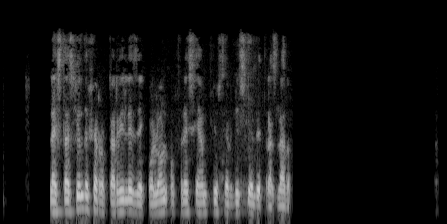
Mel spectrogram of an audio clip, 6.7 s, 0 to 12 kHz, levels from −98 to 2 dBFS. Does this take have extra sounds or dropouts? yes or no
no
